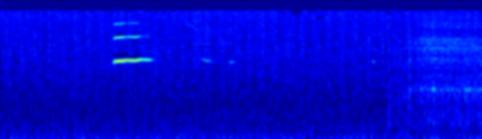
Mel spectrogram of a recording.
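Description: A marker squeaks once, briefly and high-pitched, on the glass of a lightboard about half a second in, over faint room tone.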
